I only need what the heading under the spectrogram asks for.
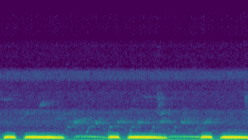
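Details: Repeated cooing of a spotted dove at a Saturday trapping session with a decoy, answered by a very aggressive wild bird; about eight even hooting notes alternating short and long, with a faint high chirp and low hum.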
